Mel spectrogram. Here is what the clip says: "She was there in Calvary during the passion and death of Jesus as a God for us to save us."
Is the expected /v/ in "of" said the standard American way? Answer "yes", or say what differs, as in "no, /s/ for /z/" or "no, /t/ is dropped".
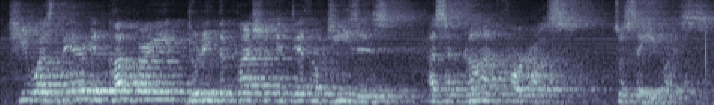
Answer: yes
